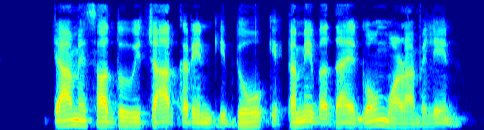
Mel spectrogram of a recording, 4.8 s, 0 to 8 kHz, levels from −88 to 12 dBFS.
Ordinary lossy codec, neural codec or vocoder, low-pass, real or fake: AAC, 48 kbps; codec, 16 kHz, 1 kbps, X-Codec, HuBERT features, trained on LibriSpeech; 7.2 kHz; fake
